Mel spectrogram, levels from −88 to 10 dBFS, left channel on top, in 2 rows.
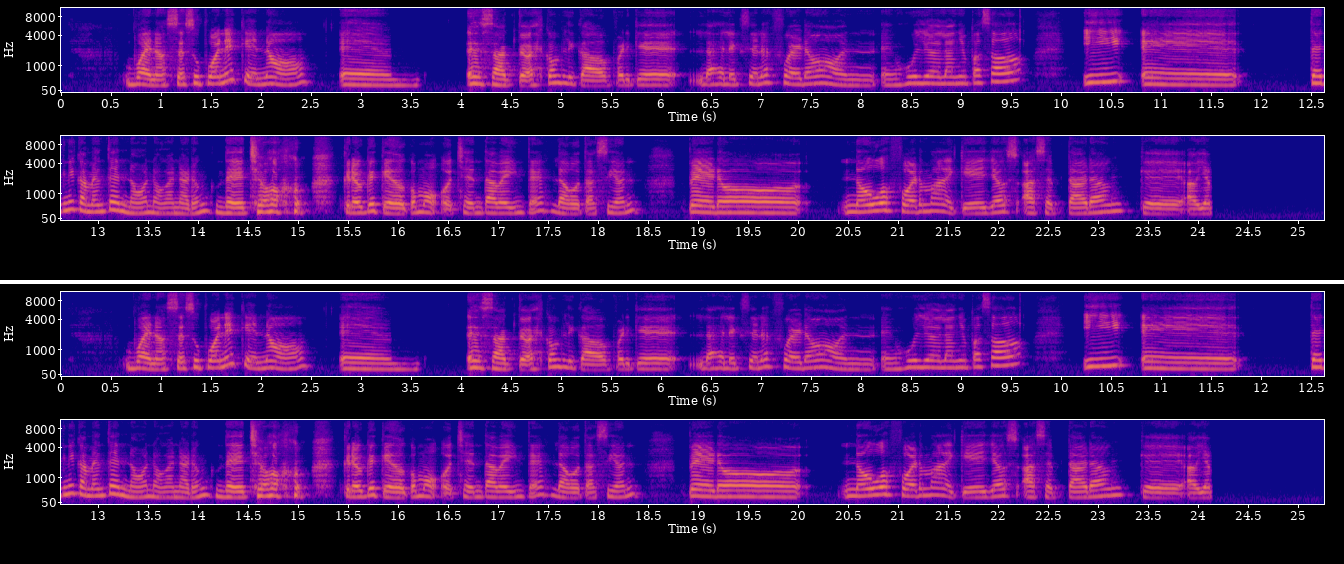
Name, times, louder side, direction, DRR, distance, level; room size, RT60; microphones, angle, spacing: voice 1, 0.6-2.5 2.8-3.5 4.1-10.0 10.2-11.8 12.5-20.1 20.4-24.1, left 1 dB, 15° left, 3.6 m, -27 dB
head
